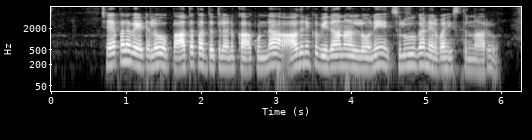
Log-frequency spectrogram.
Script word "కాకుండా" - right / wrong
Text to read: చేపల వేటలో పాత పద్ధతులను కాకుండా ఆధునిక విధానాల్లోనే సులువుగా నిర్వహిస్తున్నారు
right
